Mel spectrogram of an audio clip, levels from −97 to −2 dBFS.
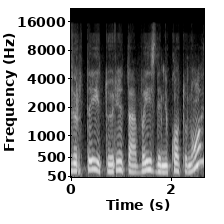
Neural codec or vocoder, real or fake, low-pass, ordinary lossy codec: none; real; 14.4 kHz; Opus, 16 kbps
